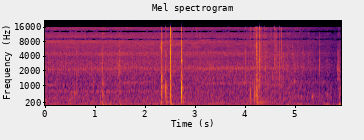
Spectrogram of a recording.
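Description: Car tyre rolling over thick sticks of sidewalk chalk on asphalt, crushing them: a few sharp cracks about two seconds in, and another crunch about four seconds in, over a low steady rumble.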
